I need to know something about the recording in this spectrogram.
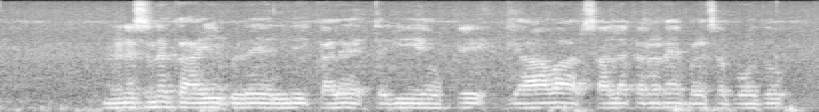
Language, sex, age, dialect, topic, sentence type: Kannada, male, 41-45, Central, agriculture, question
